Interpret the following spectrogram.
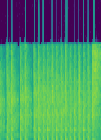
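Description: A rapid volley of sharp percussive hits, about a dozen a second, like machine-gun fire, cut into a music soundtrack. Each hit drops in pitch.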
